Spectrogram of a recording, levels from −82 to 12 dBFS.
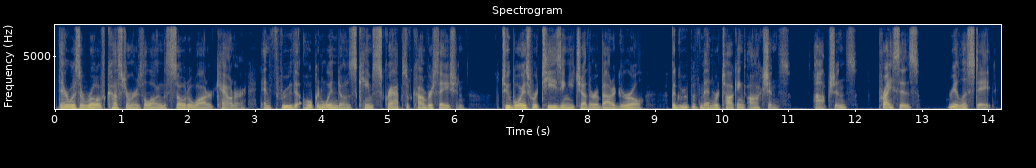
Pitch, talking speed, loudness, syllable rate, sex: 115 Hz, 170 wpm, -20 LUFS, 5.3 syllables/s, male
